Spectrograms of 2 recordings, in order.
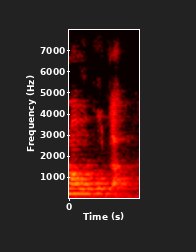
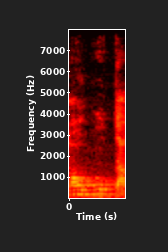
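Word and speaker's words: مَوْقُوتًا: Maunya kita. Bukan mau kuta, mau kita.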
